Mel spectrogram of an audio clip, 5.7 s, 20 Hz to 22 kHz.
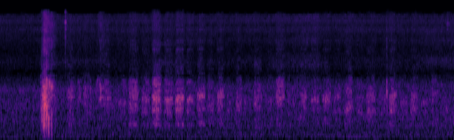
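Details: Rhodesian Ridgeback and Bull Mastiff mix dog digging for a pocket gopher, filmed on a Samsung Galaxy S3 phone; a sharp knock early on, then soft rapid panting breaths continuing steadily to the end.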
